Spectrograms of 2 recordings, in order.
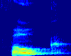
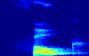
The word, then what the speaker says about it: folk: Other common words are folk, folk, yolk, the center of an egg, yolk, salmon, salmon, Lincoln, kin, kin, Lincoln.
